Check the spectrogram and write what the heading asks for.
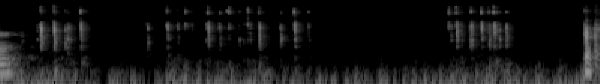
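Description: Computer keyboard typing, faint: three quick runs of keystrokes with short pauses between them.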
